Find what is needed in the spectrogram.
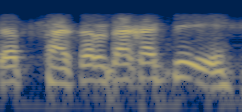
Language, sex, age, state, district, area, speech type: Marathi, female, 30-45, Maharashtra, Washim, rural, conversation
